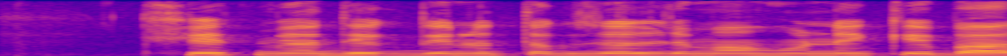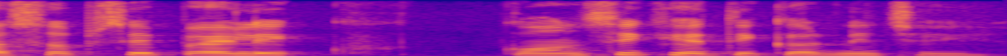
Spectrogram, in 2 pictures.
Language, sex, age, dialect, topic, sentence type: Magahi, female, 46-50, Western, agriculture, question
